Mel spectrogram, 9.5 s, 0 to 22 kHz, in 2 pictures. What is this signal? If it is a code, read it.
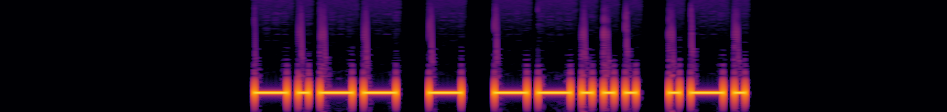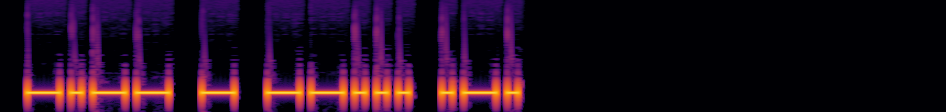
Morse code, heard as a keyed tone, about 22 wpm, 700 Hz. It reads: YT7R YT7R
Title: DXCC-100 Call Signs - 4 Characters - Repeated 2x - 22wpm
